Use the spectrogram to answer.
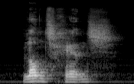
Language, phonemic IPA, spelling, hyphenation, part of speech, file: Dutch, /ˈlɑnts.xrɛns/, landsgrens, lands‧grens, noun, Nl-landsgrens.ogg
- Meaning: a national border, a border of a country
